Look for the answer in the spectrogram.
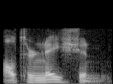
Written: alternation

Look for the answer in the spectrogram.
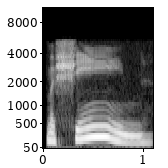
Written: machine

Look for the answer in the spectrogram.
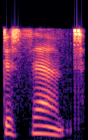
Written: descent

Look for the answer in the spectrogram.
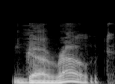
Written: garrotter

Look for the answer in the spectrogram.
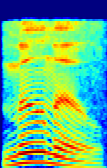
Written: muumuu

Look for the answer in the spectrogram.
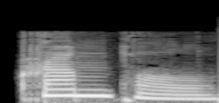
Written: crumple

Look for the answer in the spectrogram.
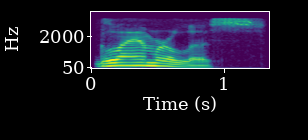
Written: glamourless

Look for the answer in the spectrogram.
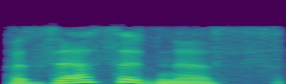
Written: possessedness

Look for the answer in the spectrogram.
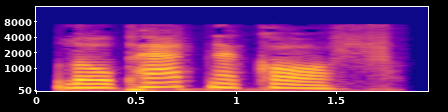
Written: Lopatnikov

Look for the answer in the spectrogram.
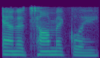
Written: anatomically

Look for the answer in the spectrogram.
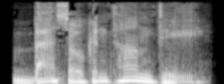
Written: basso cantante

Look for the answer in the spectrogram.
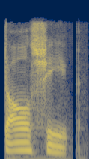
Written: Dall sheep

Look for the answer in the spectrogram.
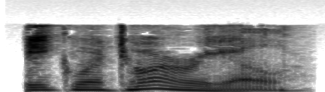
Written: equatorially

